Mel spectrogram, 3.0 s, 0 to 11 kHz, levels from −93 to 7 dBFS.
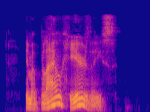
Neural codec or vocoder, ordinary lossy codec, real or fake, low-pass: codec, 16 kHz, 4.8 kbps, FACodec; MP3, 48 kbps; fake; 7.2 kHz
